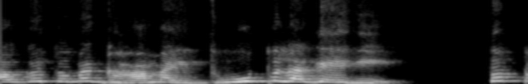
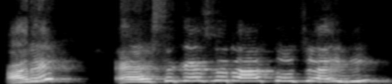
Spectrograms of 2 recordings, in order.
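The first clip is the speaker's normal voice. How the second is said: put-on higher, louder little boy protesting; a child surprised at mother's worry; child Krishna voice; 5 semitones higher, 5 dB louder than usual. Little Krishna protests to mother, higher and louder. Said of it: "तो भगवान कहते हैं".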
